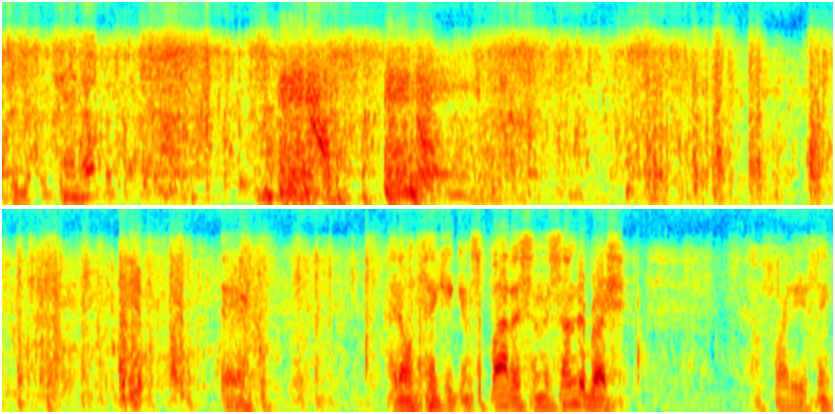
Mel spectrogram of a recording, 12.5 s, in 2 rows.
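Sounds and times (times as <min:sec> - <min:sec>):
person wading through shallow water, splashing: 0:00.0 - 0:09.5
speech: 0:00.1 - 0:01.4, 0:09.2 - 0:11.0, 0:12.0 - 0:12.4.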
